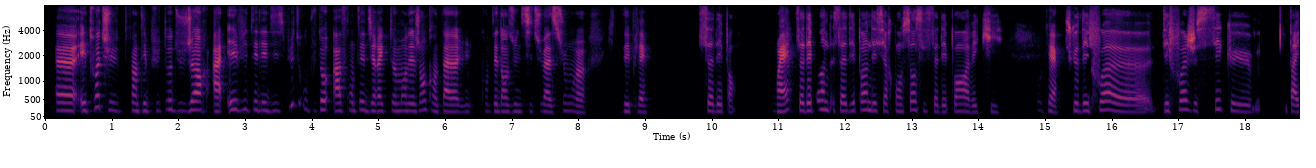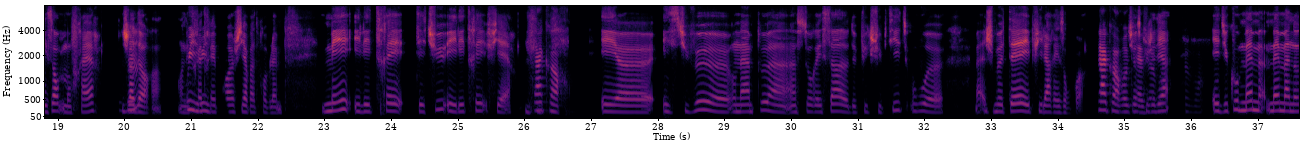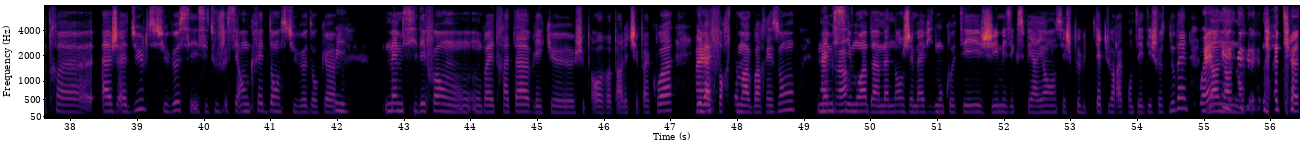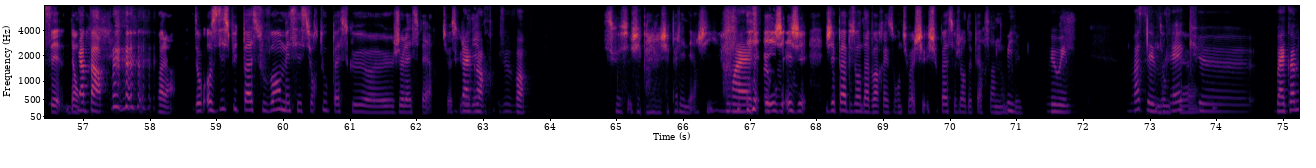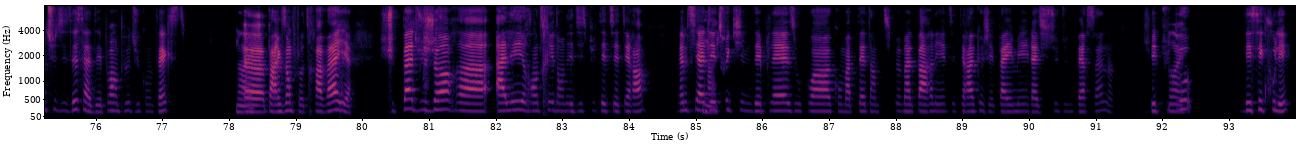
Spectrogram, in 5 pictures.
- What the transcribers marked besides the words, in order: chuckle; chuckle; laughing while speaking: "tu vois"; laugh; laugh; tapping; chuckle; other background noise
- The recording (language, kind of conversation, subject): French, unstructured, Qu’est-ce qui te dégoûte le plus lors d’une dispute ?
- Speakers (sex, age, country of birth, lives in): female, 25-29, France, France; female, 40-44, France, United States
